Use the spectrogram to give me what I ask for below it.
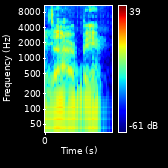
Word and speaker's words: Derby: England we're going with Derby by the way I mean that's the Scottish accent I say Darby alright well I'm gonna say Derby then just to annoy the fans because now there's two pronunciations but you know for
